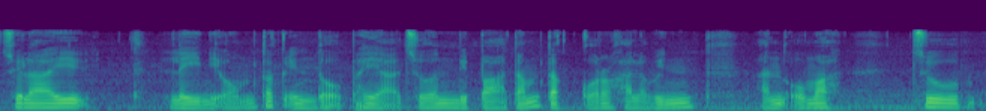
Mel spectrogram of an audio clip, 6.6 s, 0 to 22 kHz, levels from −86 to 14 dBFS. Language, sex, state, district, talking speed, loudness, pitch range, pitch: Mizo, male, Mizoram, Aizawl, 190 wpm, -23 LUFS, 95-110 Hz, 100 Hz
